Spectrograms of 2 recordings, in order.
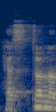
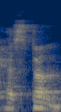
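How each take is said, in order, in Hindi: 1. 't' की ध्वनि उच्चारित होती है। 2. 't' की ध्वनि उच्चारित होती है।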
